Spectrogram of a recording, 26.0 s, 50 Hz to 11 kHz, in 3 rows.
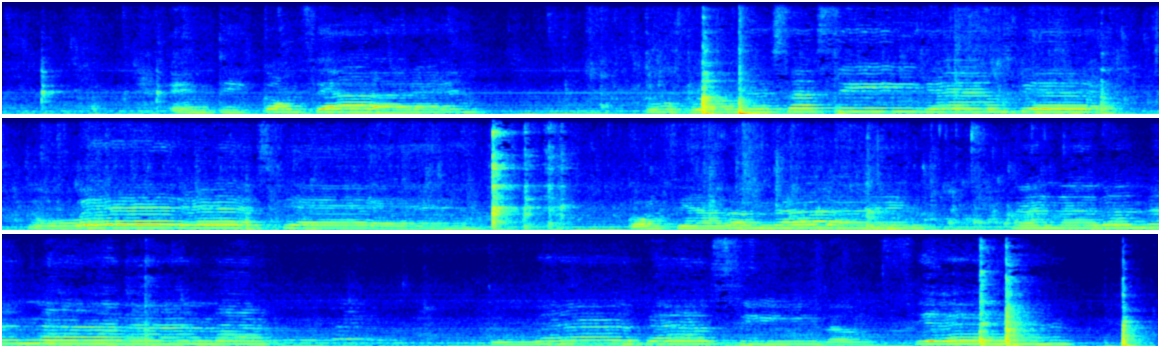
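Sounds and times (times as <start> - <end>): woman singing: 1.2 - 3.7, 4.8 - 12.3, 13.4 - 19.6, 21.0 - 25.5
kitchenware clink: 12.3 - 13.0.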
